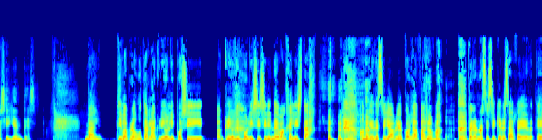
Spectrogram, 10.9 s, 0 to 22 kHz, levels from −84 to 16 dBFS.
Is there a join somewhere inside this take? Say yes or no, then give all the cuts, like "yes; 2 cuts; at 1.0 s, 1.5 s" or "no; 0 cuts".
yes; 2 cuts; at 1.6 s, 9.4 s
